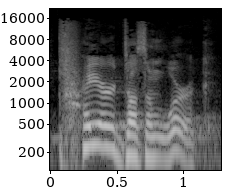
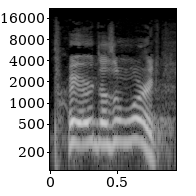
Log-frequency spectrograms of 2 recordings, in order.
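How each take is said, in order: First: "prayer doesn't work" drawn out slowly and flatly; slow doubter. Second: "Prayer doesn't work" thrown out much higher and louder; exclaiming doubter. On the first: Preacher voicing a doubter concluding "prayer doesn't work", slow and deflated. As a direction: let each word of "prayer doesn't work" drag, deflated. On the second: Preacher voicing a doubter protesting "Prayer doesn't work", high and loud. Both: Retold or imitated. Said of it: "and say".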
